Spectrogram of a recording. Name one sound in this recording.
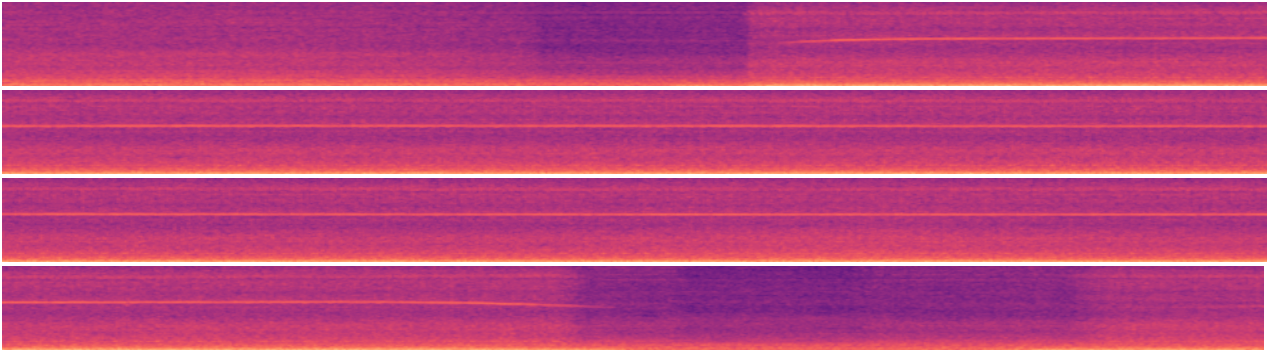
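A truck engine rumbles steadily, growing louder, then quieter again.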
